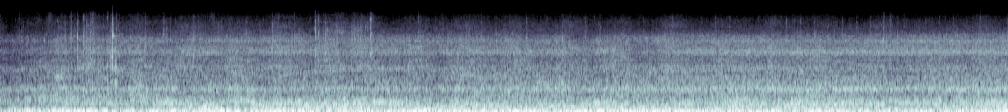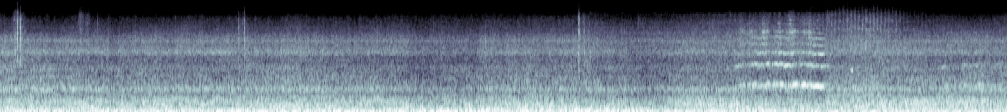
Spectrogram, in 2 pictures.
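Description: Steady rumble of wind and rolling noise from a moving bicycle on a paved road, heard from a bike-mounted camera. Near the end a short high-pitched whine with overtones rises above it for about two seconds.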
